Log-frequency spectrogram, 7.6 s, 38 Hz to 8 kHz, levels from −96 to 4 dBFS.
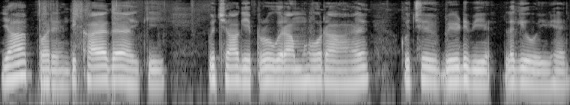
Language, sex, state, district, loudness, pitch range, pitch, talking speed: Hindi, male, Haryana, Jhajjar, -16 LUFS, 120-135 Hz, 125 Hz, 140 wpm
